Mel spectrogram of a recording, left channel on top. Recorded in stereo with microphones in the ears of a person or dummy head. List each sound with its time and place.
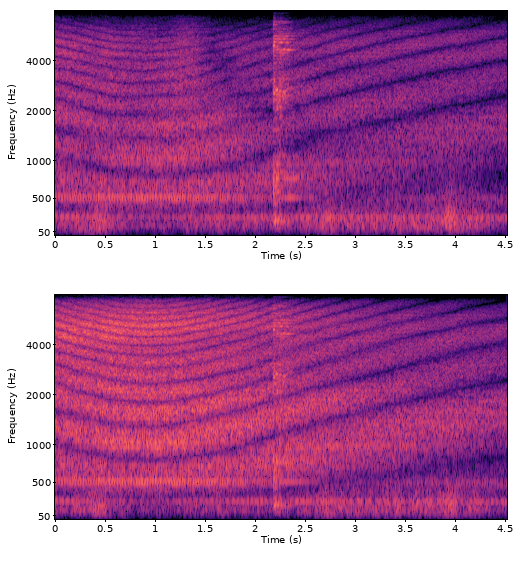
0.0 s a drone: 35° right (ahead or behind)
2.2 s a clunk: 5° left (ahead or behind)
